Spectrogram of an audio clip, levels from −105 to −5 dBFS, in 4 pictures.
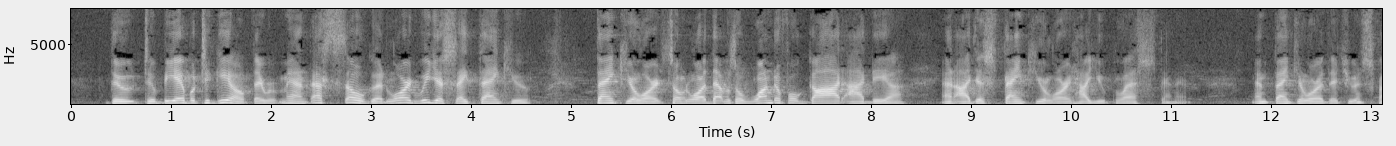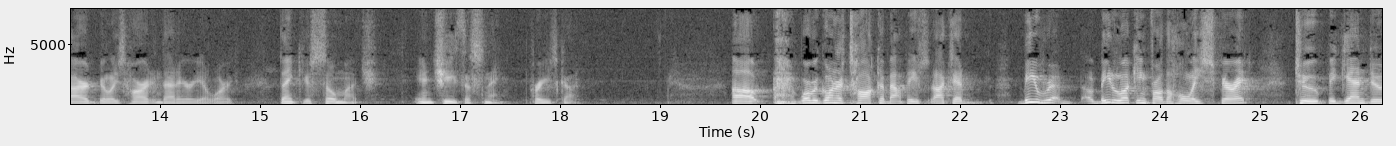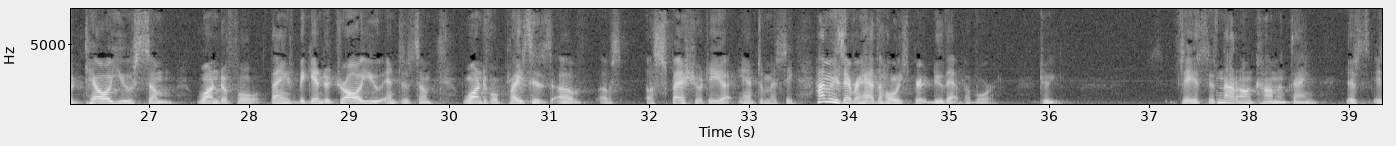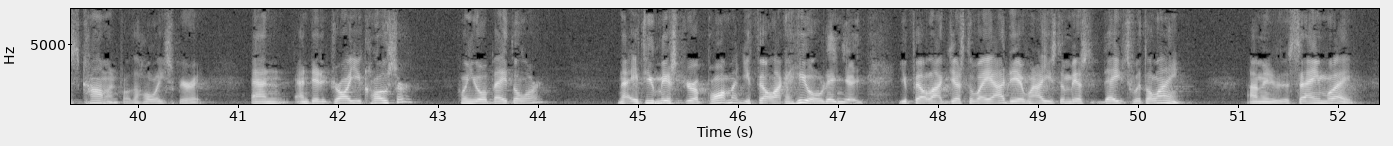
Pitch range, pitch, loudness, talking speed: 130-170 Hz, 150 Hz, -21 LUFS, 205 wpm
